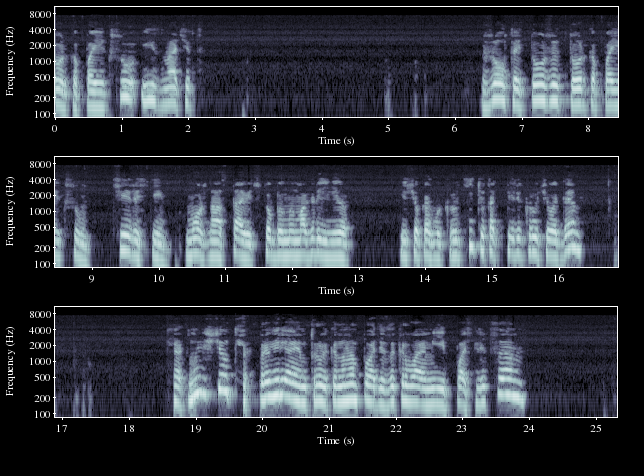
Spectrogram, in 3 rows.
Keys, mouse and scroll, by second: 1.7 middle click, 3.0-4.5 middle drag, 4.7 middle click, 5.6 click, 10.0 click, 10.5-12.0 middle drag, 12.8 r, 17.3 ctrl+z, 20.5 KP_3, 21.8 click, 22.7 r.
